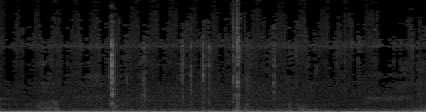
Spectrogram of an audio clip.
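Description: Ford Expedition's engine idling, heard from inside the cab as a steady low drone, with a couple of short clicks.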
